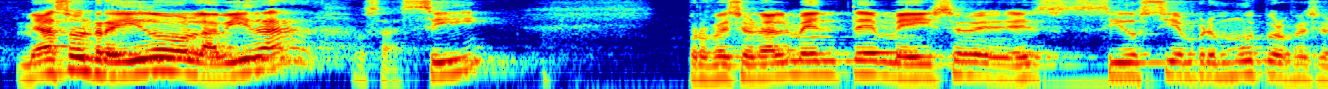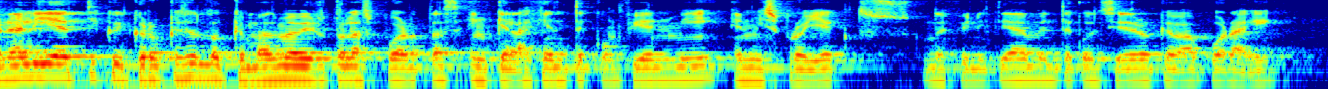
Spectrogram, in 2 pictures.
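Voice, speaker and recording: Amid audible room echo, a man talks at a fairly quick pace, his fairly high pitch carrying ordinary variation. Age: 30s. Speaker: entrepreneur. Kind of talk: casual interview chat. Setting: studio.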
